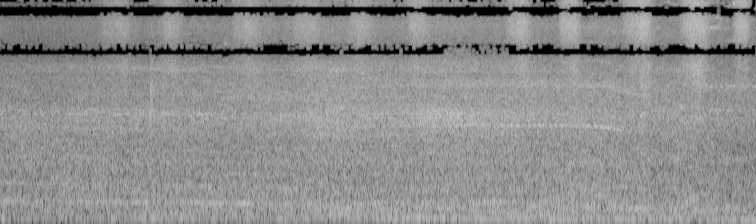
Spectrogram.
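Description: City street traffic: buses and cars running along the avenue, a steady low engine drone.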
